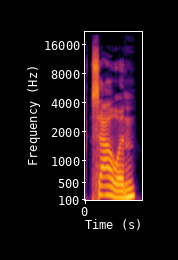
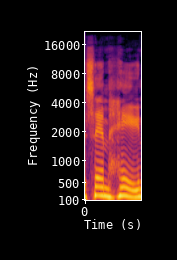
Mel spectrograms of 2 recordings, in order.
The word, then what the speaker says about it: Samhain: never say it, but Samhain or Samhain, if you're saying it wrongly, is the like original,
